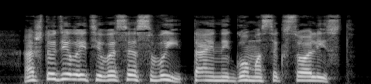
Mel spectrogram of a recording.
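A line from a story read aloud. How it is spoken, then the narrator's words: Loud retort. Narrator (Russian): я громко бросила Кальтенборну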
